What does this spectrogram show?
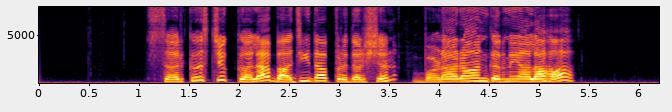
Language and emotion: Dogri, surprised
